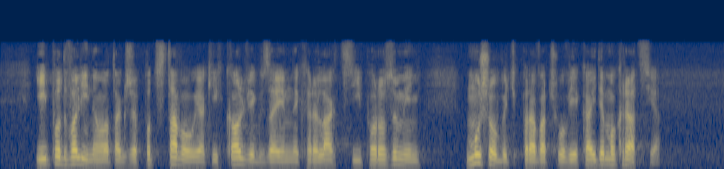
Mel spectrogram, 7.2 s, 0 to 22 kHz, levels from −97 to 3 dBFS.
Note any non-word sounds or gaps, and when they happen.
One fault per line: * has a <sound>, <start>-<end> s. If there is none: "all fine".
all fine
